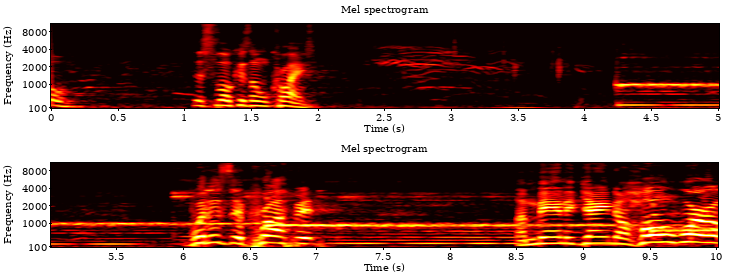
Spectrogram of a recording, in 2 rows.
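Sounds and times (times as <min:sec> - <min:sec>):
instrumental rap backing track: 0:04.2 - 0:10.0.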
